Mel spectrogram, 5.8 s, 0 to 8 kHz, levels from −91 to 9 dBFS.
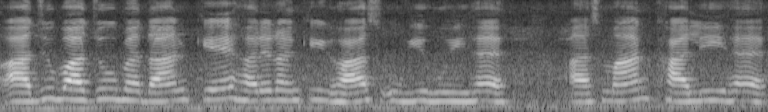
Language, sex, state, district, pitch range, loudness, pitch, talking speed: Hindi, male, Chhattisgarh, Raipur, 200-230 Hz, -18 LUFS, 210 Hz, 145 wpm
